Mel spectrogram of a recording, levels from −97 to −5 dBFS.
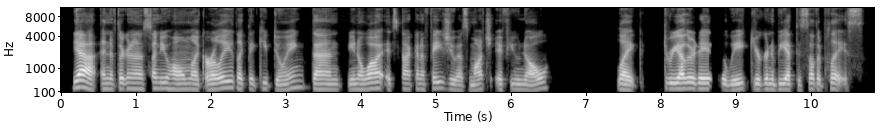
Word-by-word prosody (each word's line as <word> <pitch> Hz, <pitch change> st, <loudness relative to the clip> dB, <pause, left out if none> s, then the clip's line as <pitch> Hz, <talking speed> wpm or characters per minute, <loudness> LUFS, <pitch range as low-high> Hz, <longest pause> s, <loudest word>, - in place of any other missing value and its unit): Yeah, 225 Hz, +2 st, +9 dB
and 170 Hz, 0 st, -4 dB
if 165 Hz, -, -8 dB
they're 180 Hz, -, 0 dB
gonna 180 Hz, -1 st, -2 dB
send 185 Hz, -1 st, -3 dB
you 185 Hz, -1 st, -3 dB
home, 165 Hz, 0 st, 0 dB
like, 160 Hz, -1 st, -3 dB
early, 185 Hz, +6 st, +2 dB
like 180 Hz, -3 st, -4 dB
they 170 Hz, -2 st, -6 dB
keep 180 Hz, -1 st, -12 dB
doing, 180 Hz, +9 st, -6 dB
then, 165 Hz, -1 st, +1 dB
you 160 Hz, +1 st, -5 dB
know 165 Hz, -1 st, -1 dB
what? 185 Hz, +3 st, +4 dB
It's -, -, -8 dB
not 170 Hz, -1 st, -2 dB
gonna 170 Hz, -2 st, -6 dB
phase 190 Hz, +1 st, -4 dB
you 160 Hz, -2 st, -5 dB
as 145 Hz, -2 st, -6 dB
much 155 Hz, +3 st, -3 dB
if 160 Hz, -1 st, -7 dB
you 165 Hz, -1 st, -8 dB
know, 155 Hz, +5 st, -1 dB, 0.9 s
like, 155 Hz, -4 st, +1 dB, 0.2 s
3 180 Hz, 0 st, +1 dB
other 180 Hz, +1 st, +6 dB
days 175 Hz, 0 st, +4 dB
a 160 Hz, -, -3 dB
week, 160 Hz, +4 st, -3 dB
you're 165 Hz, -, -1 dB
gonna 165 Hz, -1 st, -2 dB
be 165 Hz, +2 st, 0 dB
at 160 Hz, 0 st, +1 dB
this 150 Hz, +1 st, -9 dB
other 175 Hz, -2 st, -2 dB
place. -, -, -3 dB
170 Hz, 225 wpm, -24 LUFS, 160-180 Hz, 0.9 s, Yeah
